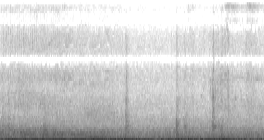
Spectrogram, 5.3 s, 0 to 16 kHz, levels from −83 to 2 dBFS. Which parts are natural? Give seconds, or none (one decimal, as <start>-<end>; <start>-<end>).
0.0-1.2; 2.2-5.3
